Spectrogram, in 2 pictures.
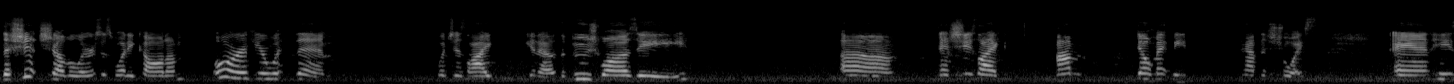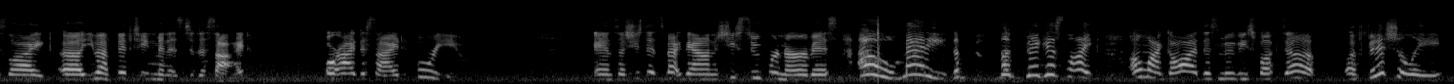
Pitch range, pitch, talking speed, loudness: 220-320 Hz, 250 Hz, 145 wpm, -32 LUFS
